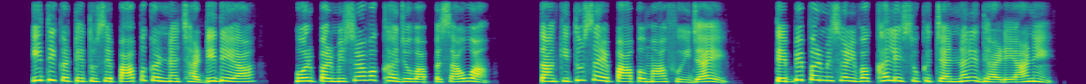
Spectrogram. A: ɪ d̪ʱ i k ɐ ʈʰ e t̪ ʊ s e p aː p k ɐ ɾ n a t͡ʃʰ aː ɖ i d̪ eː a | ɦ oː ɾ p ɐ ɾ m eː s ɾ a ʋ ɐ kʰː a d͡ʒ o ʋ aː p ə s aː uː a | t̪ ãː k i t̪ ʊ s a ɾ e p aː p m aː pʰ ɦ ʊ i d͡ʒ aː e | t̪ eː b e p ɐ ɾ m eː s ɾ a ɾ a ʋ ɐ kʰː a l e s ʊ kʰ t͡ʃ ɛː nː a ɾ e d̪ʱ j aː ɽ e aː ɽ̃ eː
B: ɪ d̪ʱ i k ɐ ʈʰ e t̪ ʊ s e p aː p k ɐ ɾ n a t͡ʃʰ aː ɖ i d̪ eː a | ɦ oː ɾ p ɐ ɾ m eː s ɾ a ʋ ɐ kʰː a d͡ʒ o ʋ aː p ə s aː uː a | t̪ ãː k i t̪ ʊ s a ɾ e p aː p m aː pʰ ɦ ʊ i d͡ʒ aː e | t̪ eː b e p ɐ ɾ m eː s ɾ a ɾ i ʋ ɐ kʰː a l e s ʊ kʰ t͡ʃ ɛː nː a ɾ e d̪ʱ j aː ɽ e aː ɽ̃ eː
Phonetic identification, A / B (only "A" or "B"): B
